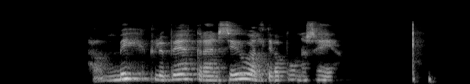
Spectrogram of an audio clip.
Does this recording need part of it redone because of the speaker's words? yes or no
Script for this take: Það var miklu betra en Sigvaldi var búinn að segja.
no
